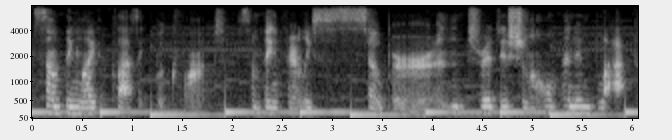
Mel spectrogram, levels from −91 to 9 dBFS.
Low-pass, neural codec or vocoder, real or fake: 7.2 kHz; none; real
